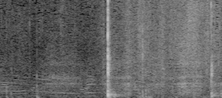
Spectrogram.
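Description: A football caught in a goalkeeper's gloved hands: one sharp slap about a second in, with faint voices across the field.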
